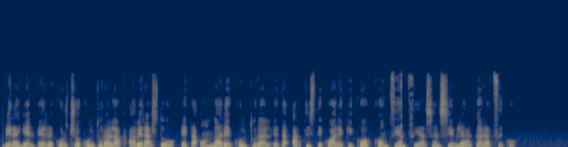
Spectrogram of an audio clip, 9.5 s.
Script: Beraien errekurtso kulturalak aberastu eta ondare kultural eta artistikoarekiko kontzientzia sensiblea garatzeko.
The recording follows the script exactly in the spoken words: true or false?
true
